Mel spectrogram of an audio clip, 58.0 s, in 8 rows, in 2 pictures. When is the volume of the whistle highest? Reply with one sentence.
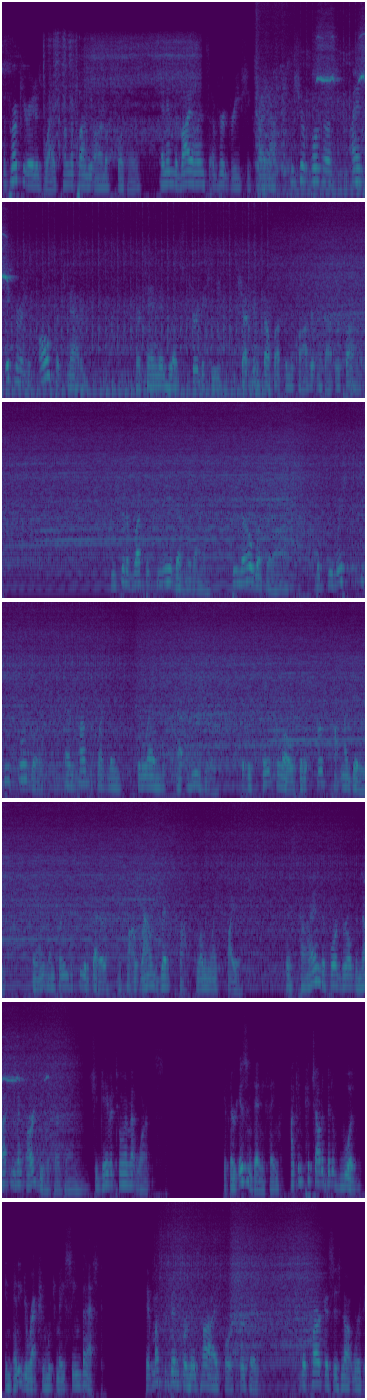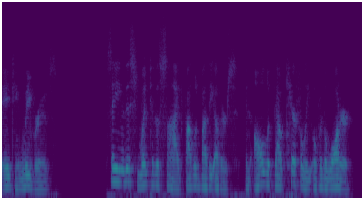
The loudest moment of the whistle is at 7 seconds.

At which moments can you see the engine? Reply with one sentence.
The engine can be heard from 0.0 to 38.0 s and from 46.6 to 50.0 s.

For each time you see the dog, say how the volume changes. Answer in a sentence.
You can't hear the dog here.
